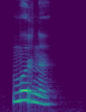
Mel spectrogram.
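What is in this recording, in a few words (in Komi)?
"мырны", Komi, female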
